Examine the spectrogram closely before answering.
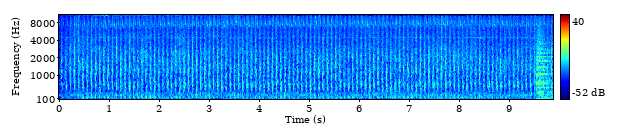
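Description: Robinson R44 helicopter heard from inside the cabin: the main rotor beating fast and evenly over the engine, steady throughout.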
